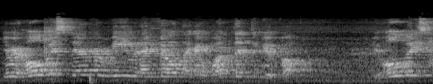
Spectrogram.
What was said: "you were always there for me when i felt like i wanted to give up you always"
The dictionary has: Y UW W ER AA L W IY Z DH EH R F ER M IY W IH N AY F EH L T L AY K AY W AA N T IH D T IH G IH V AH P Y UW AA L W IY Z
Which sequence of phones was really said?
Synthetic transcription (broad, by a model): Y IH W ER AA L W IY Z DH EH R F ER M IY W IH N AY F EH L T L AY K AY W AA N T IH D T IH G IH B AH B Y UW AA L W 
